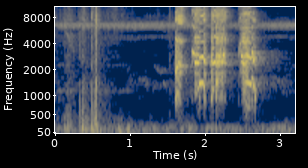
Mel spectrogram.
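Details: Red junglefowl lure call used to call and challenge a rival: after faint rustling, four loud harsh bursts follow in quick succession over about a second, with a steady high hiss behind them.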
